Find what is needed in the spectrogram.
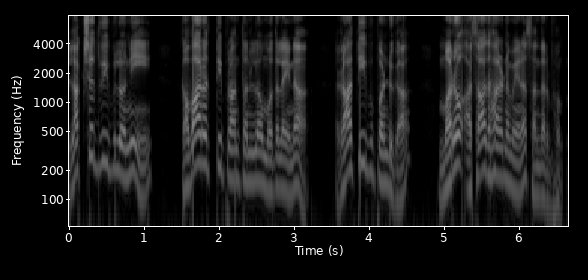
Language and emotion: Telugu, neutral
